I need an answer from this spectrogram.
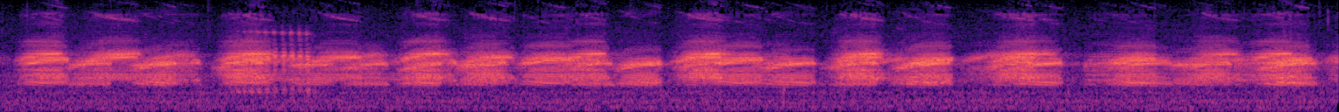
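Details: Frogs calling in a continuous chorus, rough pulsed croaks stacked closely together with regular short drops in volume, the rasping pattern holding steady throughout.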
